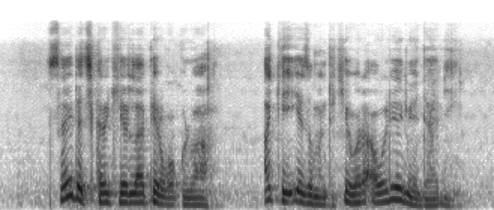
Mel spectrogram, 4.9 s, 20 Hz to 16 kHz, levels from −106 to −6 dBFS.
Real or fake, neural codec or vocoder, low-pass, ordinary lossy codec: fake; codec, 24 kHz, 3.1 kbps, DualCodec; 10.8 kHz; none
